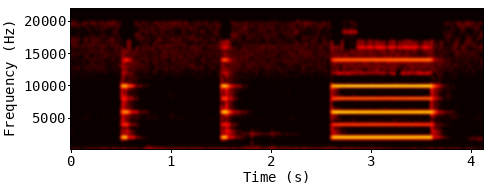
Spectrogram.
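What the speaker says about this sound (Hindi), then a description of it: "2 शॉर्ट बीप, 1 लॉन्ग बीप" A Bluetooth smart BMS for a LiFePO4 battery beeps with a shrill electronic tone: two short beeps about a second apart, then one long steady beep lasting about a second, close and clear over low background hum.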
